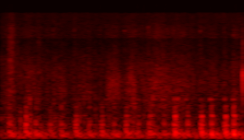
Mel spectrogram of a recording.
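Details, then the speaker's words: Front wheel on the driver's side, hand-spun, gives a rough rhythmic low knocking of about eight beats a second. The car thumped at highway speed and felt up and down when driven slowly. Worn wheel bearing, needs replacing. "hear that so it needs a new wheel bearing on this"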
